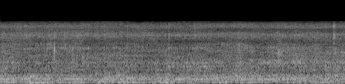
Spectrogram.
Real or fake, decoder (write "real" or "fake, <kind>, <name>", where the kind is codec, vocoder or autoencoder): fake, codec, SNAC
